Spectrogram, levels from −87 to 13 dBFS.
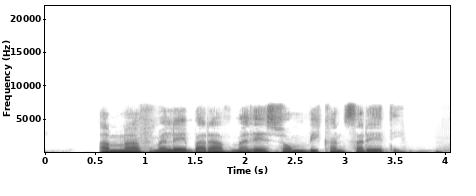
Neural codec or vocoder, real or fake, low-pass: codec, 16 kHz, 1 kbps, X-Codec, WavLM features, trained on Multilingual LibriSpeech; fake; 7.2 kHz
